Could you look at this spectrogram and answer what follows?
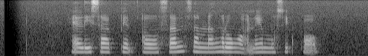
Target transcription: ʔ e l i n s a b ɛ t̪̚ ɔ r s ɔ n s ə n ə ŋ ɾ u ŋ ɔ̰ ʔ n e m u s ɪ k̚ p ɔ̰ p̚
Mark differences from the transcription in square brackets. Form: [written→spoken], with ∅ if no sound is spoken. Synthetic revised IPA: ʔ e l i [n→∅] s a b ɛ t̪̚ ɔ [r→l] s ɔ n s ə n ə ŋ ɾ u ŋ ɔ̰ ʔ n e m u s ɪ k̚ p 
